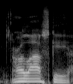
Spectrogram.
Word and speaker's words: Arlovski: Is it Arlovski or Arlovski? Do you pronounce the V? – Arlovski. – I always say Arlovski, but it's Andre Arlovski is fighting.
